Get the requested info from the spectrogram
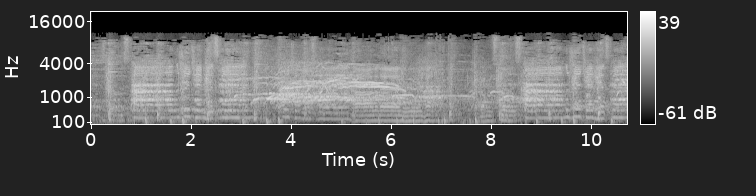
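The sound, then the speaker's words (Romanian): A large crowd of worshippers at a mass in the central square of Wadowice, Poland, hometown of Pope John Paul II, shouts and chants together, asking the current pope to canonize him quickly; loud and continuous, many voices swelling in waves with occasional higher whoops. “La slujba din piața centrală a localității, mulțimea credincioșilor i-au cerut actualului papă să-l canonizeze cât mai repede pe fostul suveran.”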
